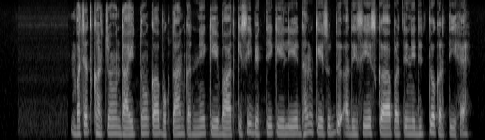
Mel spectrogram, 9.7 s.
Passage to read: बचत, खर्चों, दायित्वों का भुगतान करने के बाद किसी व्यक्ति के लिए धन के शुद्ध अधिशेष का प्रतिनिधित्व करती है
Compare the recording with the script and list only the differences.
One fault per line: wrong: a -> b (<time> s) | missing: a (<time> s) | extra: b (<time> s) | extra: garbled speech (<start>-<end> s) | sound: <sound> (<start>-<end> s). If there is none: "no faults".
no faults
